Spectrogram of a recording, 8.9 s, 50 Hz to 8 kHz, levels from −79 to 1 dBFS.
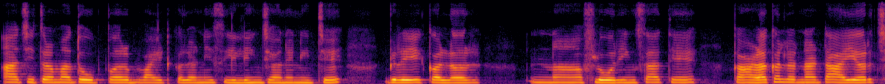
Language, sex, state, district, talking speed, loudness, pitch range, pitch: Gujarati, female, Gujarat, Valsad, 130 wpm, -17 LUFS, 235-250 Hz, 245 Hz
